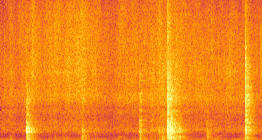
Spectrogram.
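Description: Chicken sizzling in a frying pan, a steady hiss broken by several sharp clicks and scrapes of a utensil stirring against the pan.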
